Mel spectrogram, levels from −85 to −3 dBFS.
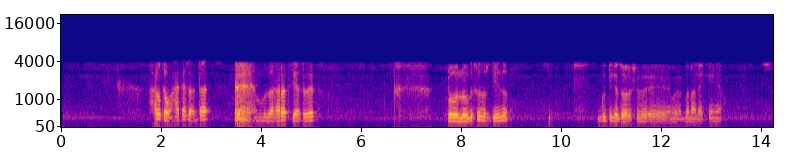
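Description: A speech recording carried throughout by the GSM full-rate codec. The audio sits in a telephone band of roughly 200 Hz to 3.7 kHz, with nothing above. The codec models the vocal tract and drives it with a sparse, regularly spaced pulse excitation, which leaves the voice with a plainly audible buzzy, gravelly roughness, consistent with the 13 kbps full-rate coder. At 6.71–6.83 s and again at 9.71–9.84 s, GSM bit errors break in. Corrupted bits reach the decoder and scramble its filter, pitch and gain parameters, so for about 0.12 and 0.13 s the spectrum bends and the level jumps, producing squawks, pops and gargling. The second burst is the more damaged of the two, pointing to a higher error rate on the link at that moment.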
